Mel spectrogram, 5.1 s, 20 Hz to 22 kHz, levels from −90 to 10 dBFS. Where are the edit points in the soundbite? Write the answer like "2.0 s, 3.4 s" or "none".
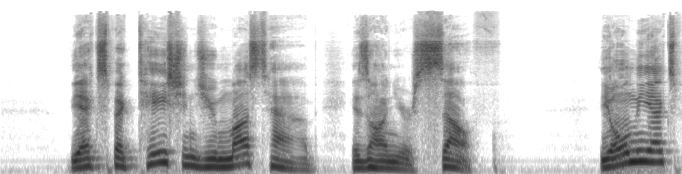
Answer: none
